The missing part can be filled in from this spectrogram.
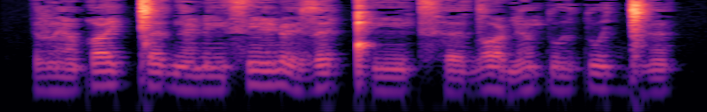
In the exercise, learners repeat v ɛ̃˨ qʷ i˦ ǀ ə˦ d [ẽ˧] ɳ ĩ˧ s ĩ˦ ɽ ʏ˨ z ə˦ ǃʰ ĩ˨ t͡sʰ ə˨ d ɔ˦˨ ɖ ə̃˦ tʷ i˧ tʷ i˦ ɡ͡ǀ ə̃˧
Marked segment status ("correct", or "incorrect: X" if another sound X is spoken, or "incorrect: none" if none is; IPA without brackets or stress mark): incorrect: ɛ̃˧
